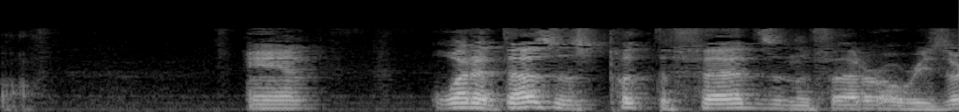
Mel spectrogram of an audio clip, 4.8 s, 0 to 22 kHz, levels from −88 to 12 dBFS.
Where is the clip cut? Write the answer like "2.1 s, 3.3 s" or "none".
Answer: 1.1 s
